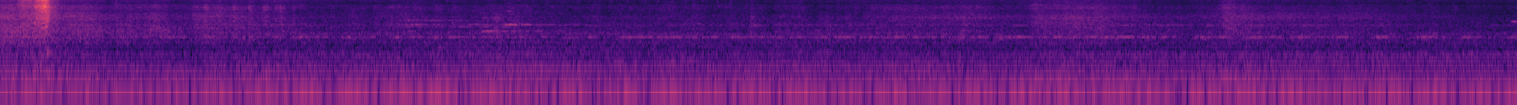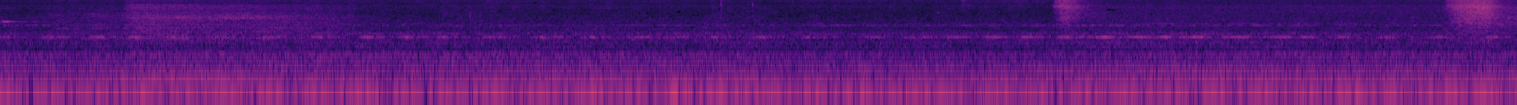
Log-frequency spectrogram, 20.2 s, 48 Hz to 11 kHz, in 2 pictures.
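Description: Union Pacific SD40N diesel freight locomotives running with a steady low rumble and hum as the train creeps slowly along, a tank car rolling past.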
